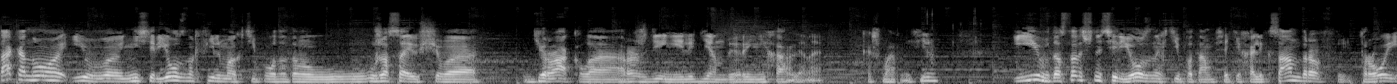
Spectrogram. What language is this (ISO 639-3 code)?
rus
